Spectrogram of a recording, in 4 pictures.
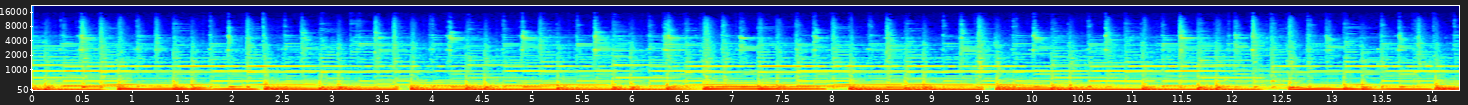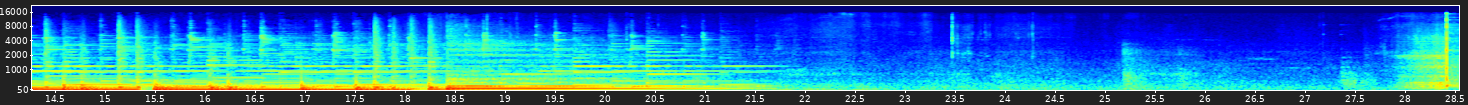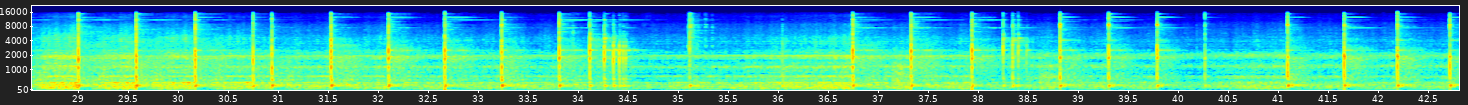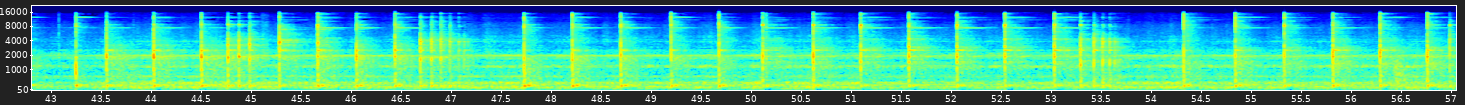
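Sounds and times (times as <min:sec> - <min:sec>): hammer ringing on anvil: 0:28.4 - 0:35.3, 0:36.7 - 0:40.4, 0:41.1 - 0:57.0.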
